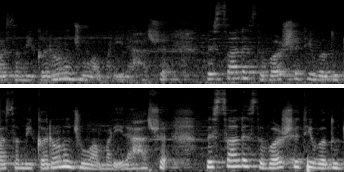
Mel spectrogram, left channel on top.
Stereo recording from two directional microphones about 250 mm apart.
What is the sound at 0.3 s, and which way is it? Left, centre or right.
Speech, right.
